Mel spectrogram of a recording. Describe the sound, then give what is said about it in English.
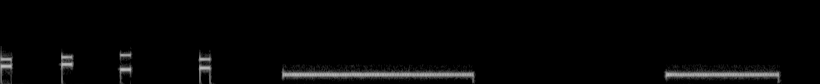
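A phone call placed to a listener on a radio show: four short keypad beeps of differing pitch, then two long, steady ringing tones of about two seconds each, separated by silence. “Let's dial her number. Here we go.”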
